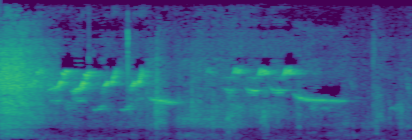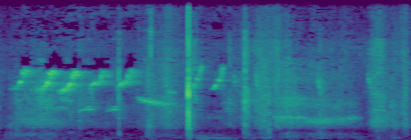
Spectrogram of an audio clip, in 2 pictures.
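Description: Small birds chirping faintly: two runs of quick high chirps, with a few short falling whistles between them. A single sharp click about six seconds in.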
